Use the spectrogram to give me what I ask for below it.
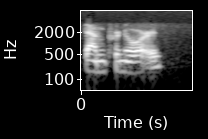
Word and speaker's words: STEMpreneur: We're now STEMpreneurs. – I love it. Thank you very much. And STEMpreneur rhymes with FemPreneur.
